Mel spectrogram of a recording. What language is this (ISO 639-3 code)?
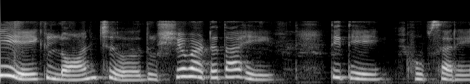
mar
